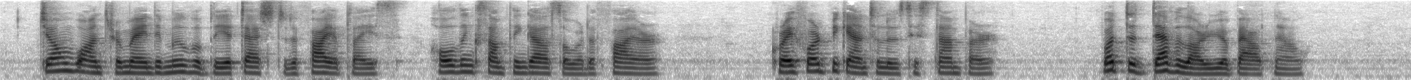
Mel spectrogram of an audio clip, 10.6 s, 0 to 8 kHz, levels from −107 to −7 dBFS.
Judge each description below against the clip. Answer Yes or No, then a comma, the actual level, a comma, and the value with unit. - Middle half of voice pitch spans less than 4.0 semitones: Yes, average, 3.4 semitones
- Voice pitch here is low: No, medium, 180 Hz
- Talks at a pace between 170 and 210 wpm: No, average, 160 wpm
